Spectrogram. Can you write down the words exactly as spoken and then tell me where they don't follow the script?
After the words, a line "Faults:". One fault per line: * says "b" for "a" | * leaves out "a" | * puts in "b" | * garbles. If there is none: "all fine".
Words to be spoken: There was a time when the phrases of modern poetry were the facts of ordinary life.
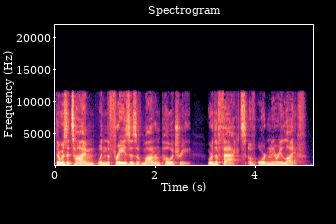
There was a time when the phrases of modern poetry were the facts of ordinary life.
Faults:
all fine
